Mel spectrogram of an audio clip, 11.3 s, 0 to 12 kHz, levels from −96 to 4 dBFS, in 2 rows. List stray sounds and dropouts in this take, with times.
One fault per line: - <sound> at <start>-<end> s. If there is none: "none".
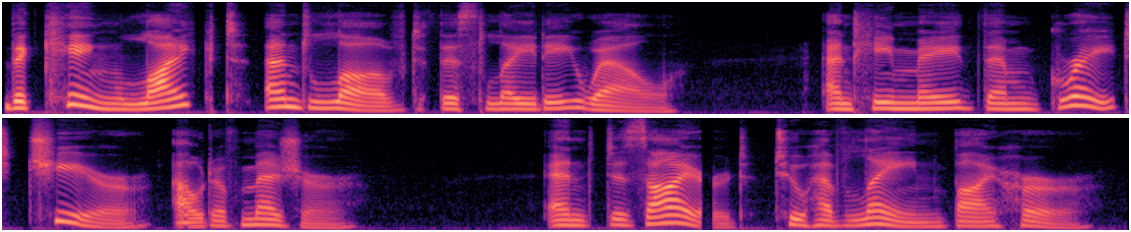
- dropout at 9.1-9.2 s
